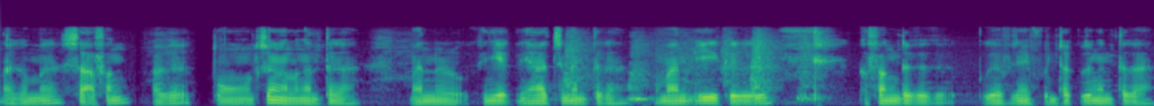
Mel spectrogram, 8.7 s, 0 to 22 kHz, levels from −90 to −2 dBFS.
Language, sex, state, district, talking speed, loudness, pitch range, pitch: Wancho, male, Arunachal Pradesh, Longding, 165 wpm, -22 LUFS, 95-105 Hz, 100 Hz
